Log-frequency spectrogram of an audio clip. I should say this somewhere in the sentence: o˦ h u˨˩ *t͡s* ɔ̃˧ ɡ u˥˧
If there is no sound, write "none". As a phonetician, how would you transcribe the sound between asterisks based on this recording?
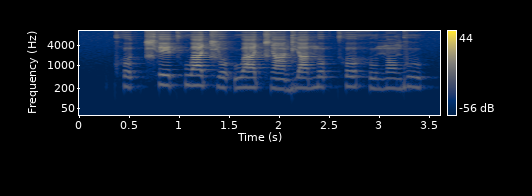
n̪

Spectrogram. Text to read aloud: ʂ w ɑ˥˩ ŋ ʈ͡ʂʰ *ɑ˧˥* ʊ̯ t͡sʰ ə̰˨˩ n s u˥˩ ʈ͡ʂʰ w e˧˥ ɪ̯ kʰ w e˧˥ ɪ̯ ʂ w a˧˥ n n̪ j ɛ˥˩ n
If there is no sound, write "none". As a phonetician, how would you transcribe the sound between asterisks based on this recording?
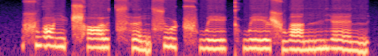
ɑ˧˥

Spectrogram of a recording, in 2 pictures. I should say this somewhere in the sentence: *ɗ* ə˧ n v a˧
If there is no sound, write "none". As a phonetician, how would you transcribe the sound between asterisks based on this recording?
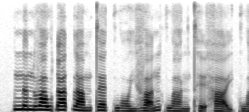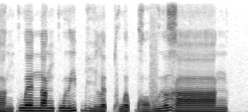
n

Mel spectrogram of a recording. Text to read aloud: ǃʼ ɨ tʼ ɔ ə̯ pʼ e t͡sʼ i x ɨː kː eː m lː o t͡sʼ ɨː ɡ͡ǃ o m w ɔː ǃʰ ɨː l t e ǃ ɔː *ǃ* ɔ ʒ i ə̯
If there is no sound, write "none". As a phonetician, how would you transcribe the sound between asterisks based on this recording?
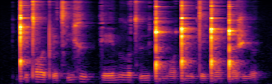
ǃ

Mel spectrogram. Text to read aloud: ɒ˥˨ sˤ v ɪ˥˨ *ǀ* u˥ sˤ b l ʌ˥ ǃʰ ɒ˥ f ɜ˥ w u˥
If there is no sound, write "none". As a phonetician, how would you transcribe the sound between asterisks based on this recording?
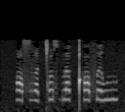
ǀ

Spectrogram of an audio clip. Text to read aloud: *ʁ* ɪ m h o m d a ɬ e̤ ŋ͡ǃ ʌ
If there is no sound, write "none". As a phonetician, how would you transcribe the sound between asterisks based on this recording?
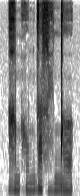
ʁ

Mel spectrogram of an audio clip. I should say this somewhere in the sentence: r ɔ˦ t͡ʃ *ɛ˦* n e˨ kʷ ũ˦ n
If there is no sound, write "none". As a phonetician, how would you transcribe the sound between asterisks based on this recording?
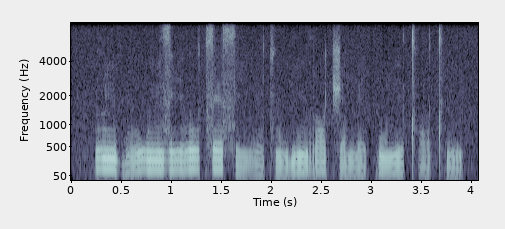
ɛ˨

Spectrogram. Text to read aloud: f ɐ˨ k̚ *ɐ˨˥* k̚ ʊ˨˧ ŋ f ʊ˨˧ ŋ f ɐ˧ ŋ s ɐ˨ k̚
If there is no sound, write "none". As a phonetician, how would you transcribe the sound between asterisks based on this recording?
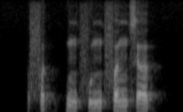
ɐ˥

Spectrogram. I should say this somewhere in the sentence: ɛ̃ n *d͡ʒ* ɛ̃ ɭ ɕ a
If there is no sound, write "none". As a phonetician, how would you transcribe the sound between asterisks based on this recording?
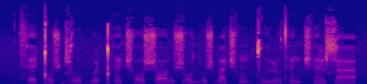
t͡ʃʰ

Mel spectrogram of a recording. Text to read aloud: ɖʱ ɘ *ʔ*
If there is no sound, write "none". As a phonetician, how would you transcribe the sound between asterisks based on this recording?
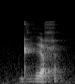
ħ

